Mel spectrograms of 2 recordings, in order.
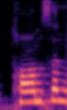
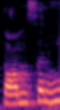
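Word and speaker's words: Thomson: लगेगा तब आप कभी भी थॉमसन नहीं बोलेंगे तब आप टॉमसन ही बोलेंगे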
